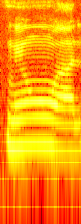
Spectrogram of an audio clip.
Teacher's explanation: تو اب نون کو ہم نے واو کے ساتھ مدغم کر دینا ہے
